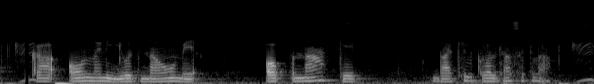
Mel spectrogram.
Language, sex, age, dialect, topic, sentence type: Bhojpuri, male, 18-24, Northern, banking, question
